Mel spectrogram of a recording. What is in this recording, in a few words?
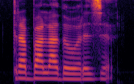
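"traballadores", Sardinian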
